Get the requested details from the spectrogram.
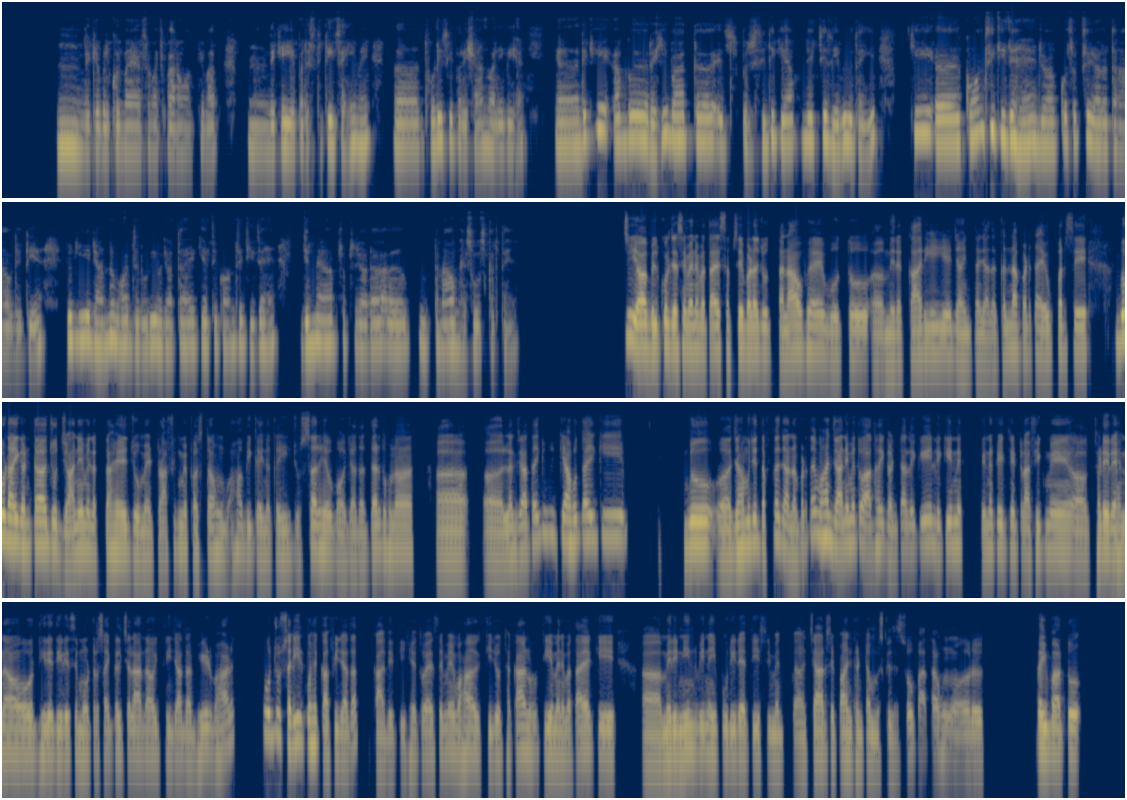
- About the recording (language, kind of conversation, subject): Hindi, advice, मैं काम और निजी जीवन में संतुलन कैसे बना सकता/सकती हूँ?
- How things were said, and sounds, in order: in English: "ट्रैफिक"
